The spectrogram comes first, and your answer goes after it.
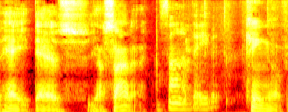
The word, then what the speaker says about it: Yosanna: They would have put those two together, that Yosanna is the pronunciation of those three letters, Yod, Shin, and Nu.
